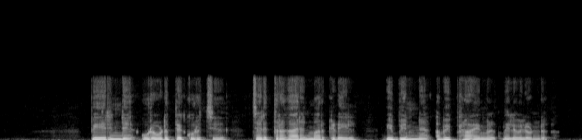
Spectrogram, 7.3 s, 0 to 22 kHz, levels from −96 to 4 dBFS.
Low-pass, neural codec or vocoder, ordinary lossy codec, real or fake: 9.9 kHz; vocoder, 22.05 kHz, 80 mel bands, WaveNeXt; none; fake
